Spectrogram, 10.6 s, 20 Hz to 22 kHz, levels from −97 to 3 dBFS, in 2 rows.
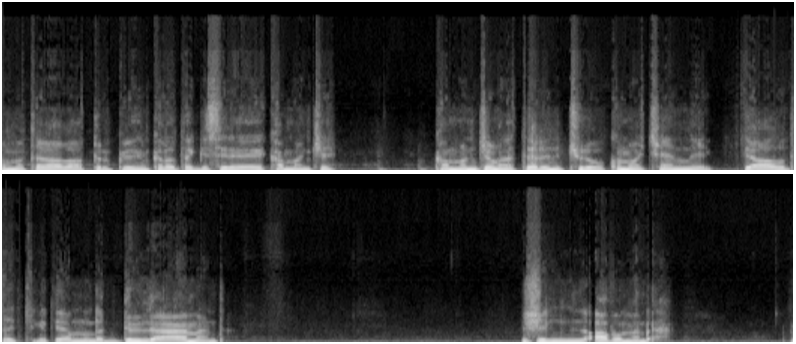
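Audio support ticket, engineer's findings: Repeated stalls (stutter), 4.83–6.49 s. Sixteen short hitches, longest 50 ms, about 204 ms filled in total, nothing lost. Jitter buffer repeatedly ran empty on late packets. Receiver stretched the last sound to bridge each gap.

Jitter buffer slow-down, 6.91–7.60 s. Sound drawn out, playing at 94% speed with pitch unchanged, about 47 ms added. Buffer was building reserve. Single pitch periods repeated back to back.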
